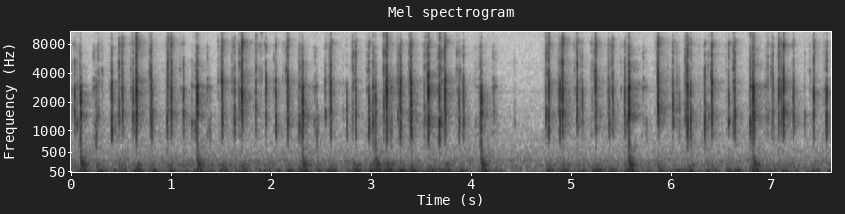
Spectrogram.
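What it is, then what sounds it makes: Mechanical keyboard with plastic keycaps. Both hands type continuously with their fingertips on a tenkeyless RGB mechanical keyboard with tactile switches and plastic keycaps on an aluminum frame. Rapid, bright, sharp clacks carry a soft low thud under each keystroke and stop instantly. A brief pause comes just after four seconds before the typing resumes.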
